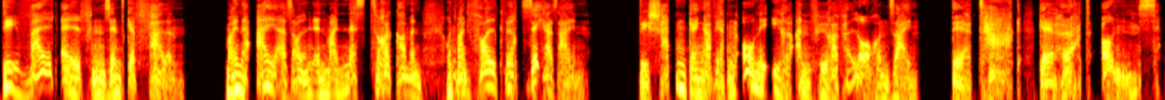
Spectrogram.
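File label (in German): Kreatur hinterhältig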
